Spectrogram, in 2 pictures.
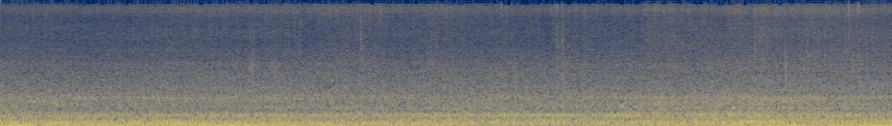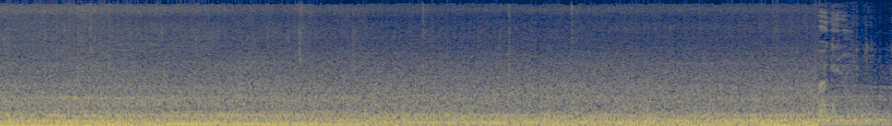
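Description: A car engine idles with a deep, steady rumble, echoing in a large concrete space.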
